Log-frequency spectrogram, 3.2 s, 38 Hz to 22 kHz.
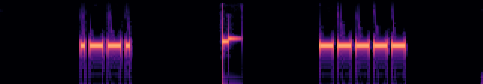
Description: Morse code, heard as a keyed tone, about 40 wpm, 700 Hz. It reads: P 0
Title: Single Letter-Number - Rapid-Fire 40wpm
